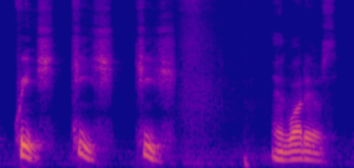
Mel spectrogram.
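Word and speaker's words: quiche: pain first there was a YouTube joke about Quicky right is a quish be careful with the pronunciation quish can refer to quish not Quicky right k k okay not quish Kish Kish Kish baked Cur pie baked C Kish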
